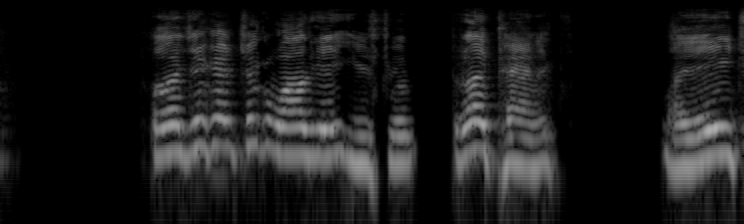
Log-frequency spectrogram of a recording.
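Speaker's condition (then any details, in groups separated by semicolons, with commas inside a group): Parkinson's; no voice the day before, can still say hello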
